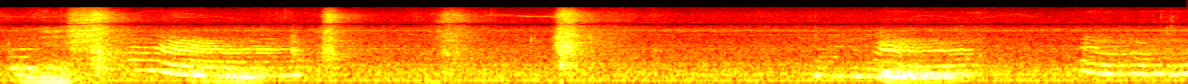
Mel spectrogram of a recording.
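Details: Dachshund and cockapoo, two pet dogs, lying in bed indoors, playful and tired before a morning nap; a series of short sliding whine-moans, each dipping in pitch, about five across a few seconds, with light bumps between.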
